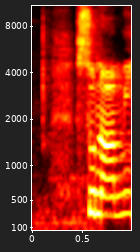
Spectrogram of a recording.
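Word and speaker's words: tsunami: जो यह चीज है यह साइलेंट रहता है आप इसको नहीं बोलेंगे आप बोलेंगे सुनामी बट लिखा यह ऐसे ही जाएगा अब बोलेंगे सिर्फ सुनामी तो जो सुनामी है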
